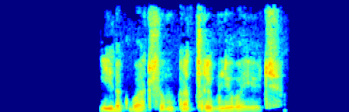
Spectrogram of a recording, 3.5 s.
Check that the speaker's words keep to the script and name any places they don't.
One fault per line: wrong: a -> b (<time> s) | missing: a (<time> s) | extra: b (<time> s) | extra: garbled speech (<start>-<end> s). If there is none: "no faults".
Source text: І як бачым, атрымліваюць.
no faults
